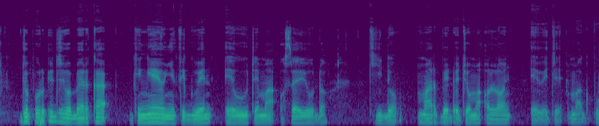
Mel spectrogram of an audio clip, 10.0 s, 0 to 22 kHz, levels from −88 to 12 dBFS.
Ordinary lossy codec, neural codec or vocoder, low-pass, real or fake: MP3, 96 kbps; none; 19.8 kHz; real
